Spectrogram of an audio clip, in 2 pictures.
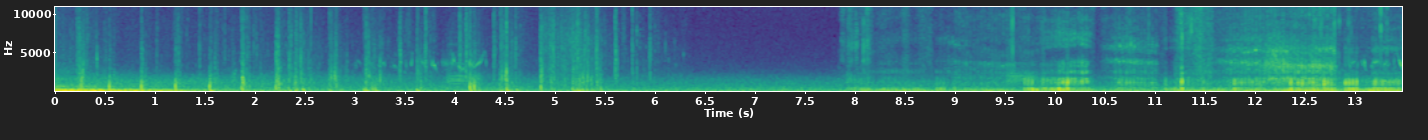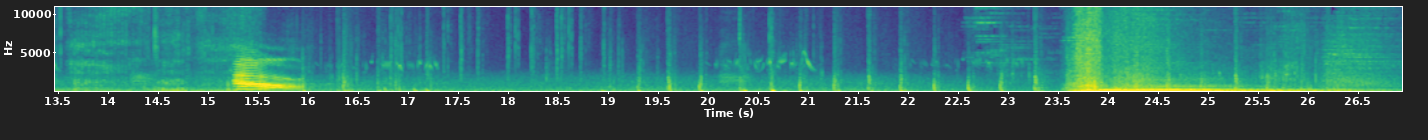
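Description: Footsteps tap on stone and grass.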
